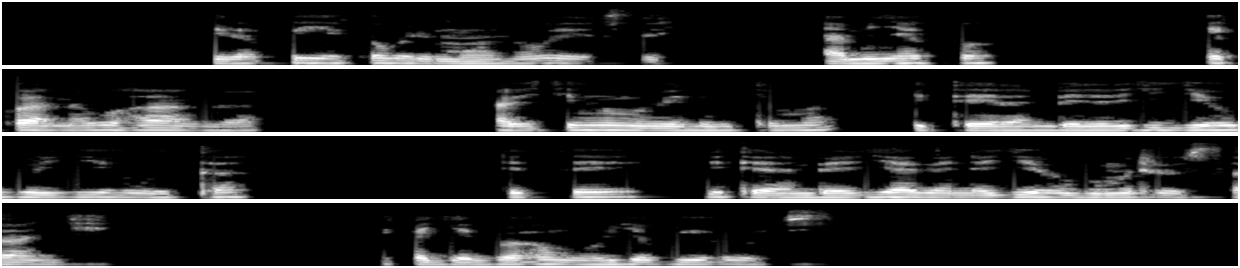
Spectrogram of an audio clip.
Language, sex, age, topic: Kinyarwanda, male, 18-24, finance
